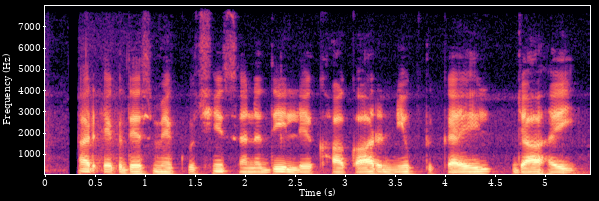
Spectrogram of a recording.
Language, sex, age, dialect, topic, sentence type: Magahi, male, 25-30, Western, banking, statement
